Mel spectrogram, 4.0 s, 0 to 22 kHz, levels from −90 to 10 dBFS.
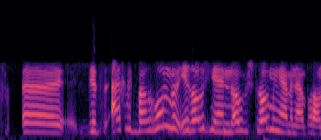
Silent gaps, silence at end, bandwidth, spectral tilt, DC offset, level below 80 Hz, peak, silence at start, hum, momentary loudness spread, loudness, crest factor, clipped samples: none; 0 s; 5.4 kHz; -4.5 dB/octave; under 0.1%; -74 dBFS; -10 dBFS; 0.3 s; none; 5 LU; -28 LUFS; 18 dB; under 0.1%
